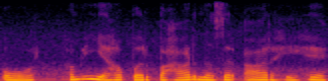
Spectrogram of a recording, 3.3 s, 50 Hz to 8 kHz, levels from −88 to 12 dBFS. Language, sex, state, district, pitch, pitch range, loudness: Hindi, female, Himachal Pradesh, Shimla, 225 Hz, 210-235 Hz, -15 LUFS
